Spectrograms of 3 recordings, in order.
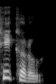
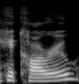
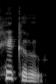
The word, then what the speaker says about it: Hikaru: educate all of you when in doubt put the emphasis on the first syllable because like it really especially with names it is respectful to learn how to properly pronounce someone's name and yet i see people slaughtering japanese names all the time so like there's a japanese name that's hikaru which people always say hikaru no that's not it it's hikaru but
